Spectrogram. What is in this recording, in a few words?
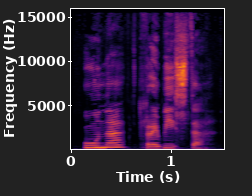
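una Revista, Spanish, female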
